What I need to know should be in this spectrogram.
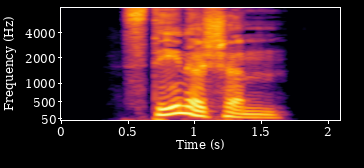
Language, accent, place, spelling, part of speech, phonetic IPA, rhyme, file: German, Germany, Berlin, sthenischem, adjective, [steːnɪʃm̩], -eːnɪʃm̩, De-sthenischem.ogg
- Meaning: strong dative masculine/neuter singular of sthenisch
